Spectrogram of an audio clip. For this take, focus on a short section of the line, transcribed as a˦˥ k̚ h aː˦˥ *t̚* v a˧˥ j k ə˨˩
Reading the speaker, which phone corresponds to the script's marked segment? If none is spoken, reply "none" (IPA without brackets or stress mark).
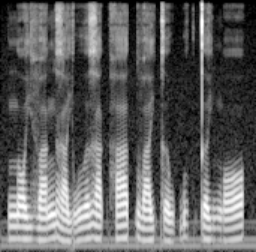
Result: t̚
